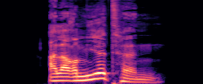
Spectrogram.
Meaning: inflection of alarmieren: 1. first/third-person plural preterite 2. first/third-person plural subjunctive II
- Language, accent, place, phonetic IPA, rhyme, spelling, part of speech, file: German, Germany, Berlin, [alaʁˈmiːɐ̯tn̩], -iːɐ̯tn̩, alarmierten, adjective / verb, De-alarmierten.ogg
